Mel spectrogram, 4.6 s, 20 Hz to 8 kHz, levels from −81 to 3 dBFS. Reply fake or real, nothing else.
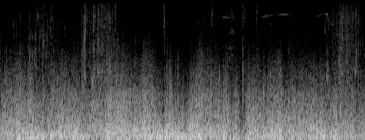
real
